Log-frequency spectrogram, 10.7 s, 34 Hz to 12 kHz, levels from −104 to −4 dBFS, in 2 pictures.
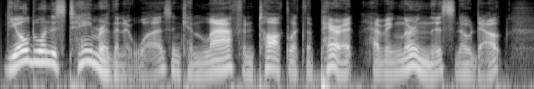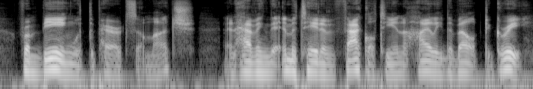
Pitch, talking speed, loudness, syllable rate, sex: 105 Hz, 215 wpm, -24 LUFS, 5.8 syllables/s, male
